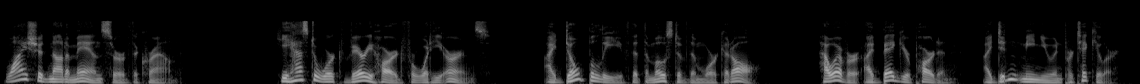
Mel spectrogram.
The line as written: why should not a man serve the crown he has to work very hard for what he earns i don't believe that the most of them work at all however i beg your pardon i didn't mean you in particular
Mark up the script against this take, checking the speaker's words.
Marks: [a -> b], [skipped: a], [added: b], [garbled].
why should not a man serve the crown he has to work very hard for what he earns i don't believe that the most of them work at all however i beg your pardon i didn't mean you in particular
